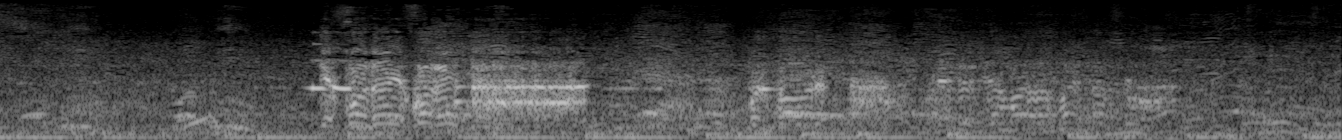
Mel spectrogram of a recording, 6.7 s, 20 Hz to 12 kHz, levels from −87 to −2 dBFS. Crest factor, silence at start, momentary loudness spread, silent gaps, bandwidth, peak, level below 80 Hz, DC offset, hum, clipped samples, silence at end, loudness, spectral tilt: 18 dB; 0 s; 15 LU; none; 11 kHz; -14 dBFS; -56 dBFS; under 0.1%; none; under 0.1%; 0 s; -31 LUFS; -6 dB/octave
